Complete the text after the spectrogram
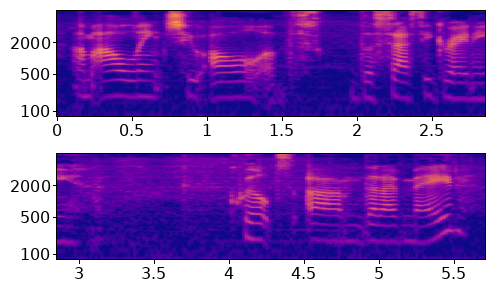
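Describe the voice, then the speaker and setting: A woman's voice: lowish voice, level tone, takes it slowly, fairly bright tone, slight background noise, low-quality recording. A woman giving a casual, informal show-and-tell as a crafter, chatty and a little self-deprecating. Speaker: quilter presenting her own finished quilt.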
